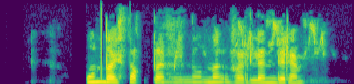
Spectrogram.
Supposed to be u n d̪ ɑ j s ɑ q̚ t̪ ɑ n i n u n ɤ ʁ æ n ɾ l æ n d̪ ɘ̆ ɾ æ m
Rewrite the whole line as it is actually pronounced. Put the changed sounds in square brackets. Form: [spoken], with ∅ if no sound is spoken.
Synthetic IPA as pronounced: u n d̪ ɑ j s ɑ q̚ t̪ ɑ [m] i n u n ɤ ʁ æ [∅] ɾ l æ n d̪ ɘ̆ ɾ æ m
